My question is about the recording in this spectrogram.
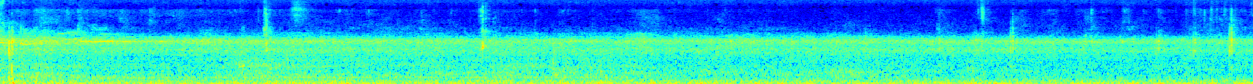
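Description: Steady low road rumble of a moving vehicle, heard from inside, with a few faint clicks.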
